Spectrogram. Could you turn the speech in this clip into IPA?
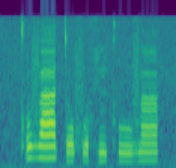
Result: kʼ ʊ˦ v aː˦ t o˨ f ʊ˨ h ĩ˨ kʰ uː˨ v ã˦

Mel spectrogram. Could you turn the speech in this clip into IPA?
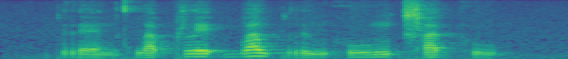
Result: p r ɛː˨˩ n kʰ w a˦˥ p̚ k l e˥˩ ʔ b a˥˩ w p r ɯ˩˦ ŋ h uː˦˥ ŋ t͡ɕʰ a˦˥ t̚ h uː˨˩ k̚

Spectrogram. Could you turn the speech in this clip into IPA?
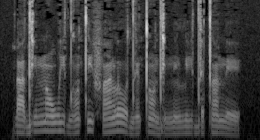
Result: ɾ a˨ d i˧ n ɔ̃˦ w i˦˨ d ɔ̃˨˦ t i˦˨ f ã˨˦ l o˦˨ d ɛ̃˨˦ t ɔ̃˦˨ d i˨ n ĩ˧ l i˧ d ɛ˧ t ã˧ n e˨

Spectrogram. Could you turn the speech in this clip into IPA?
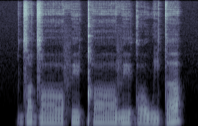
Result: d͡z ɑ d͡z ɑː f ɪː ǃʰ ɑː v ɪː ɡ ɔː w i t a

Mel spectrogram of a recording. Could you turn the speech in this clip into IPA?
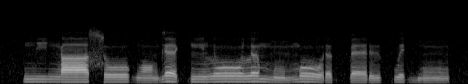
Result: m i˧ ŋ aː˧ s oː˧ ɡ ɔ̃˨ ɡ ɛ˦˨ k ĩ˧ l oː˦ l ə˦ m ũ˨ m oː˦˨ ɾ ə˧ k͡p ɛ˨ ɾ ɨ˧ kʷ e˧ ɡ͡b ũ˨

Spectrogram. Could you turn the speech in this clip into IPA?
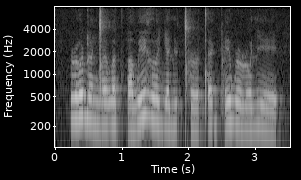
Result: ɭ ɤ ɖ ɜ ŋ͡ǀ ɜ β ɐ t͡sʼ a w e ɣ ɤ ə̯ ʎ ɛ lʲ ə˞ ǀʰ ə˞ tʼ ɛ ɡ pʼ e w ə˞ ɭ o lʲ e

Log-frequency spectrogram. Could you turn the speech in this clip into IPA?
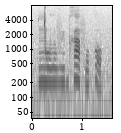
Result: ŋ͡ǀ o l ʊ v y b x a f o k ɔ

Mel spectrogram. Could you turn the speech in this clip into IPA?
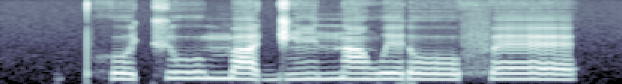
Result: pʰ ʊ˨ t͡ʃ uː˦ m a˨ d͡ʒ ĩ˦ n ã˦ w ɪ˦ ɾ oː˨ f ɛ˦˨

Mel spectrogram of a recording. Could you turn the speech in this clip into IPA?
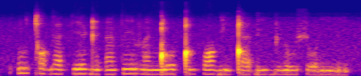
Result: ʔ ũ ǀ ɒ ɡ æ k e ɖ ẽ ʔ æ̃ t̪ ẽ v æ̃ ŋ͡ǃ o ǃ i p ɒ ɡ ĩ ǃ æ ɗ i b i ɳ u ʃ o ɾ ĩ

